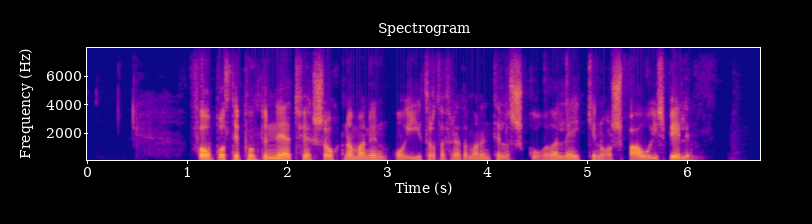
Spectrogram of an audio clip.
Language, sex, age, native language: Icelandic, male, 30-39, Icelandic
